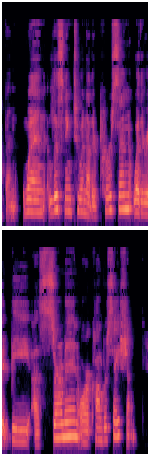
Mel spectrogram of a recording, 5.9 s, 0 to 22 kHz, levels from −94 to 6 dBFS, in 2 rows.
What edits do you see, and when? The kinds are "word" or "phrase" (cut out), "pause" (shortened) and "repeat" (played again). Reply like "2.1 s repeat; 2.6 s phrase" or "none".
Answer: none

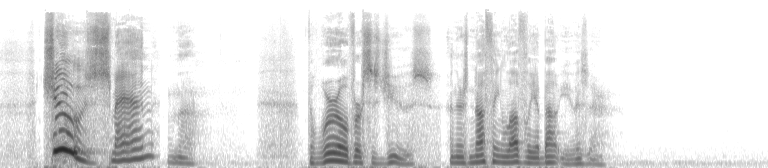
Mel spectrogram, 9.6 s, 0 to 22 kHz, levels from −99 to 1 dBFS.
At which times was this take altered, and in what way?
2.0 s pause; 5.5 s pause

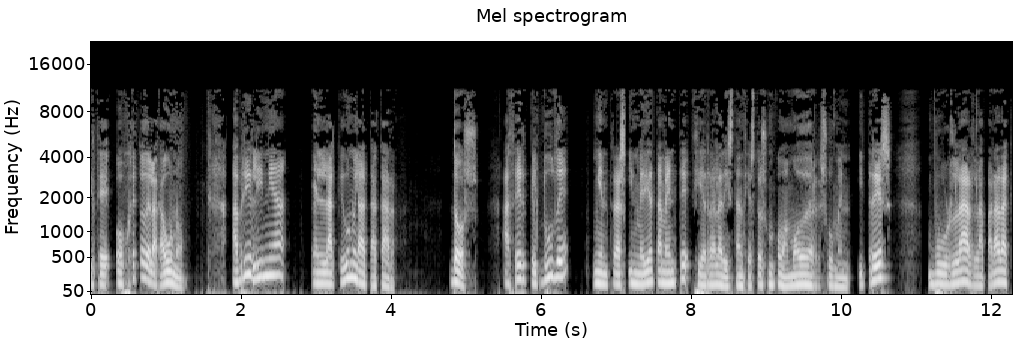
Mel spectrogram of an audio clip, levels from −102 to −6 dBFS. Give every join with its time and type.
0.9 s word; 2.2 s word; 3.6 s word; 6.0 s word; 7.1 s word; 8.0 s word; 9.1 s word

